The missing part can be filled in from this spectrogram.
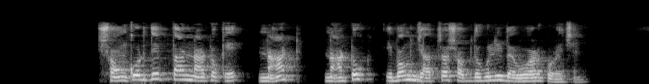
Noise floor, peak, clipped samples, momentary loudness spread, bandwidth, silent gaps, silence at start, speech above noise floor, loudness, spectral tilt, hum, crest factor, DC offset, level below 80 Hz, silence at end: -89 dBFS; -2 dBFS; under 0.1%; 8 LU; 7.8 kHz; none; 1 s; 74 dB; -15 LUFS; -5 dB/octave; none; 14 dB; under 0.1%; -56 dBFS; 0.65 s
